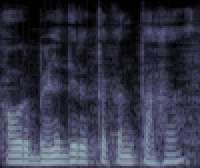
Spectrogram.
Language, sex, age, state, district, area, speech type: Kannada, male, 30-45, Karnataka, Bangalore Urban, urban, spontaneous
